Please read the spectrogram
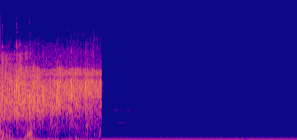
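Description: Audience applauding, cut off abruptly about a second and a half in, followed by a faint steady electrical hum.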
